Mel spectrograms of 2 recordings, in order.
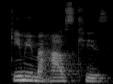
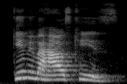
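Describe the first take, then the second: First: Said in the usual way. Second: Imitated loud, insistent order; loud demand. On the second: Boyfriend leaving demands his keys, loud demand. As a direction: demand it loudly, as in a retold row. Retold demand repeated louder for effect.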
